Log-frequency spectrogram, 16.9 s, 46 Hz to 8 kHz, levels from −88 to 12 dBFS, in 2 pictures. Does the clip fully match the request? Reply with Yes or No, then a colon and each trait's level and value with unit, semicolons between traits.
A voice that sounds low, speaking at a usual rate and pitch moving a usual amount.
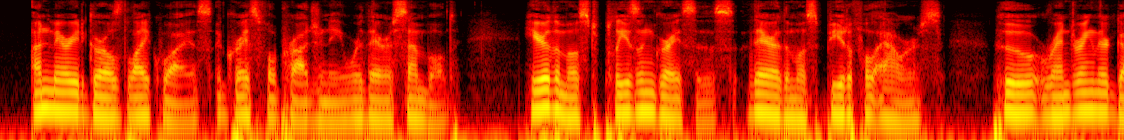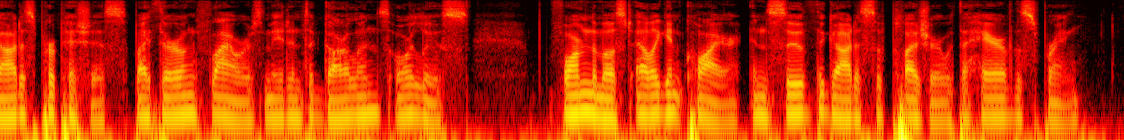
Yes: low, 110 Hz; average, 175 wpm; average, 3.2 semitones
